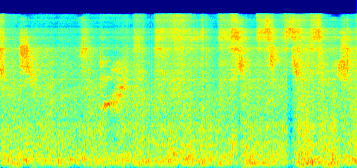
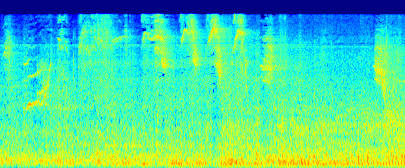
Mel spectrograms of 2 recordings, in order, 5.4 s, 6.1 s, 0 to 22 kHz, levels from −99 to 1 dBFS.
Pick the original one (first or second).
second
